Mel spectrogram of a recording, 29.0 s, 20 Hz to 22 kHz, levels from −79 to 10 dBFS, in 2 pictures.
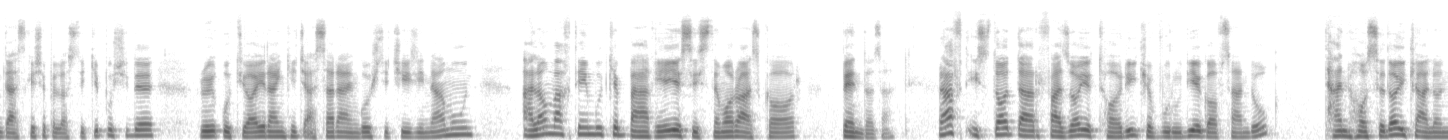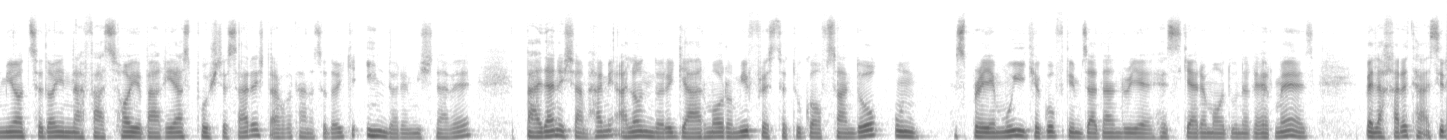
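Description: Comfort noise in place of the background at 8.35, 9.29 and 13.09 s, lasting 80, 100 and 160 ms: the room's detailed noise gives way to flat, featureless hiss, about 2 dB quieter, then level, then about 6 dB quieter, likely from discontinuous transmission during pauses.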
